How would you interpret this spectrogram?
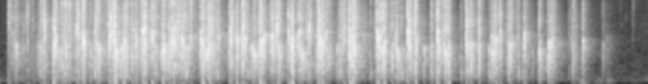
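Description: An audience applauds with dense, steady clapping that holds for about six seconds, then fades quickly into silence. No one speaks over it.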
